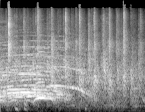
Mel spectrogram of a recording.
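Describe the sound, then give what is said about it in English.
A pub crowd at Brokaw Irish Pub in downtown Madison cheers, with a sliding, high-pitched "woo" rising over a dense wash of voices and scattered claps, the whole noise easing off gradually. “And there is a crowd of people here. Watching us and wooing.”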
